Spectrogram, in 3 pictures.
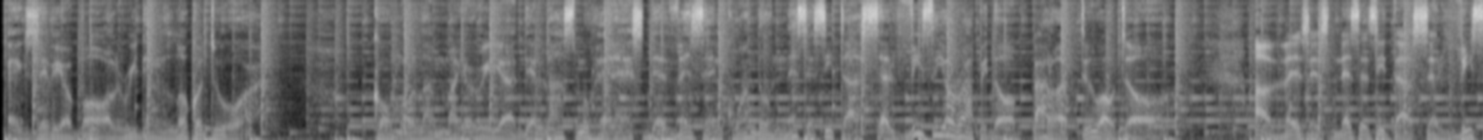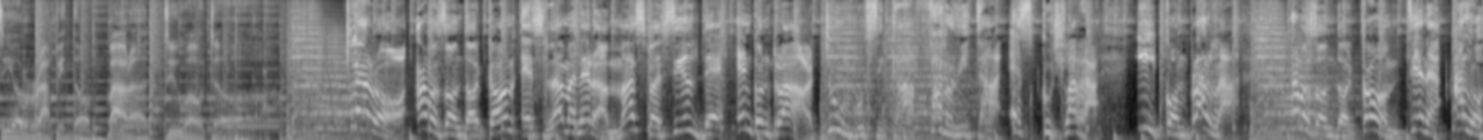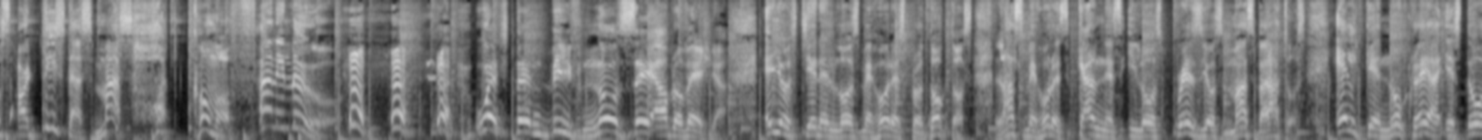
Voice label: Spanish; Toronto Canada

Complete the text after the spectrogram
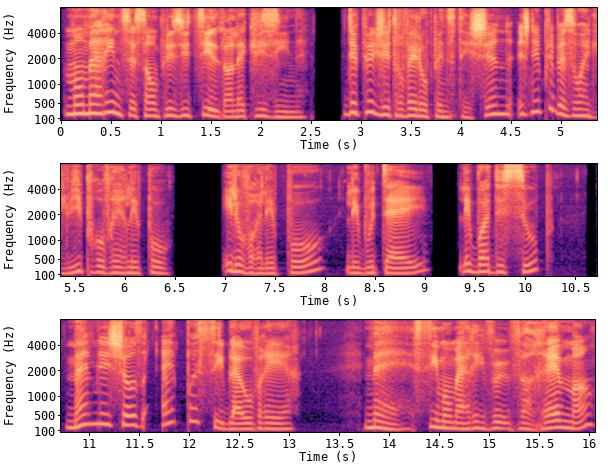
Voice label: IVR; hamilton beach

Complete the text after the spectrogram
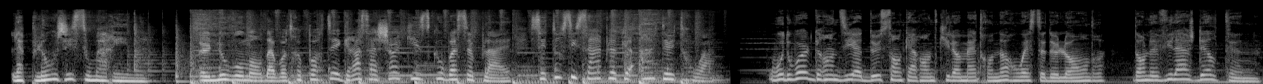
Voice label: french, voice talent; Toronto Canada

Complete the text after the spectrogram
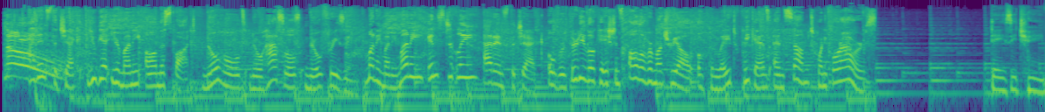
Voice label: english; Toronto Canada

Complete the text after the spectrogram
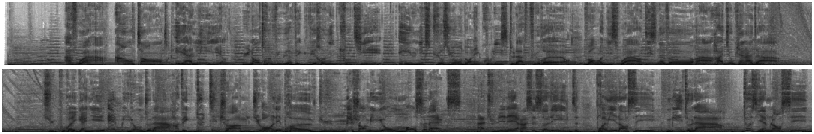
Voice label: french, voice talent

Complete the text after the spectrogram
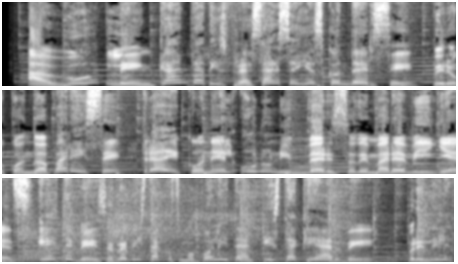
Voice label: Spanish, voice talent; Toronto Canada

